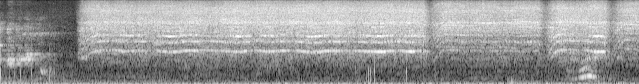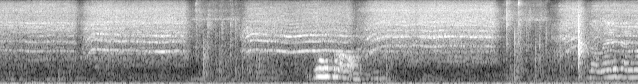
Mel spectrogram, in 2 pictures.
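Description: A small robot's electric motors whir steadily as it drives across a wooden floor.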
